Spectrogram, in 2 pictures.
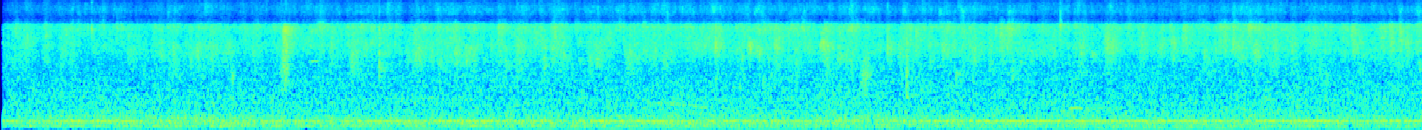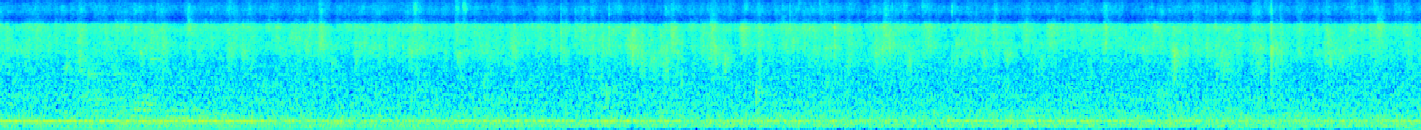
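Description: Heavy rain pouring steadily onto a waterlogged courtyard and lawn, a dense hiss of drops splashing into standing water. A faint steady hum sits underneath, and there is one sharp louder tap about three seconds in.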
